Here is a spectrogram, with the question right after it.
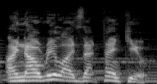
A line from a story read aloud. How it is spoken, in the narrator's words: wheezed out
